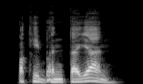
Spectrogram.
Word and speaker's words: pakibantayan: Word for word it's, pakibantayan, ninyo, ang, aking, bahay. Pakibantayan, ninyo, ang, aking, bahay. Pakibantayan ninyo ang aking bahay.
